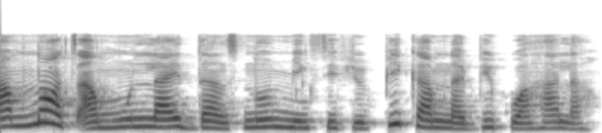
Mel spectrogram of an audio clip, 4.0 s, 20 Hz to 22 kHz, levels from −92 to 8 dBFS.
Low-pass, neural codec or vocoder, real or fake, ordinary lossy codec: none; none; real; none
